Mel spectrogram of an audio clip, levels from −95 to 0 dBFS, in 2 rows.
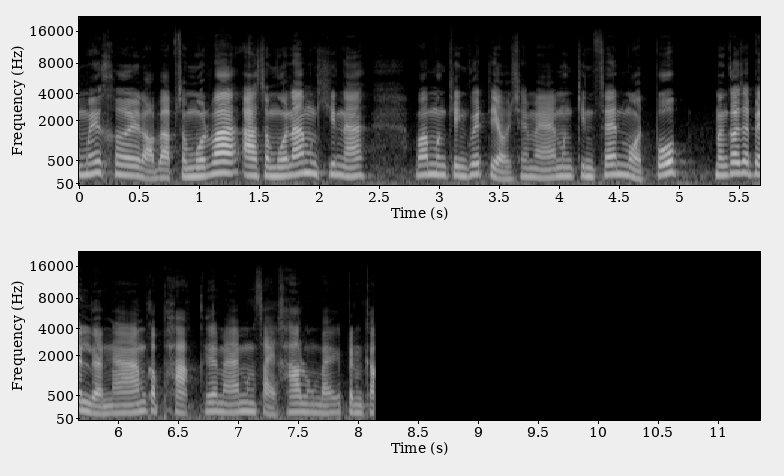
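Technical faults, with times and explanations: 8.13 s to the end, audio dropout to silence: the speech cuts off in mid-flow and never returns, leaving silence with no room tone, hiss or decay. A quiet pause or a noise gate would keep some faint background or fade the tail away. Here the signal stops at once and stays silent, which points to the input being lost, likely through a disconnected device, failed link or stray mute, while the recorder kept writing silence.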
